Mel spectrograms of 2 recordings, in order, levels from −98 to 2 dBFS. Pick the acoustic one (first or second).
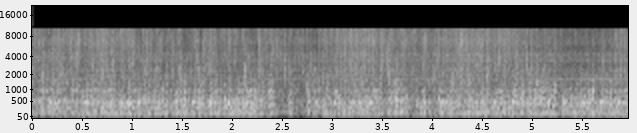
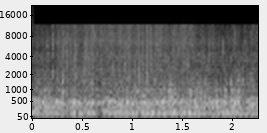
second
